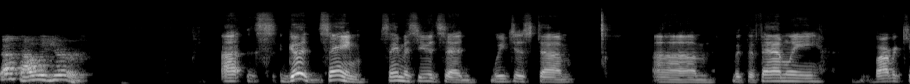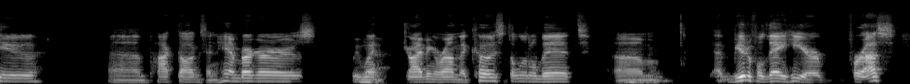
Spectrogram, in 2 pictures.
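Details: Adult male stroke survivor who lost his language after the stroke; now mostly expressive (Broca's) aphasia with some receptive difficulty. Expressive aphasia.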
